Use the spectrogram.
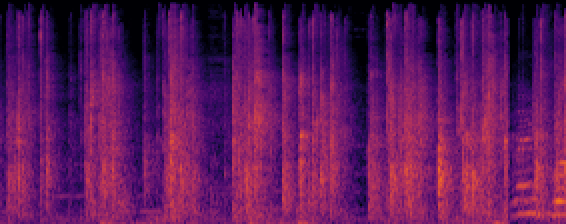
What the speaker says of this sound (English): just begin clapping the hands, but keep the elbows locked straight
